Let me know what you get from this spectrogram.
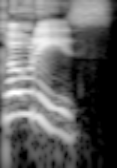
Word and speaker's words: coatis: It's pronounced Cody's.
